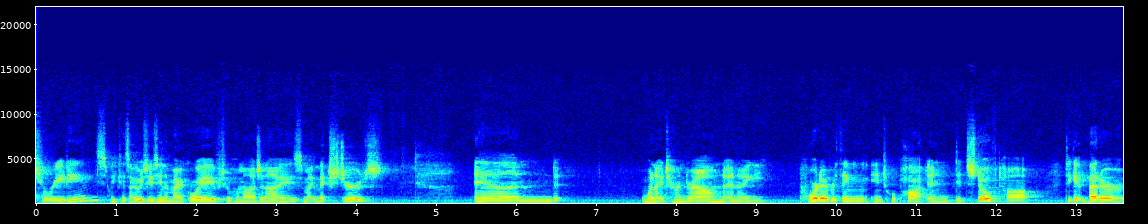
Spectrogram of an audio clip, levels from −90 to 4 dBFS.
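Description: No technical faults can be heard anywhere in the signal.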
